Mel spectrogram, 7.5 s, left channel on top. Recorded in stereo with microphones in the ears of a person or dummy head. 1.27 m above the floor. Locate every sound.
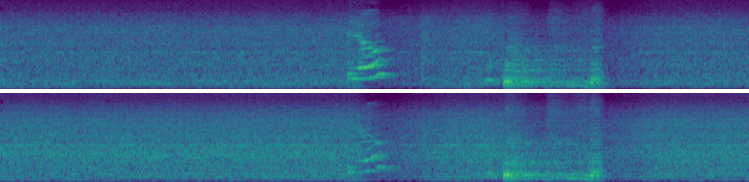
3.5 s a child speaking: 30° left (ahead or behind), 0.7 m; by 4.9 s 70° left (ahead or behind), 2.0 m
5.0 s running footsteps: 25° right (ahead or behind), 1.5 m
